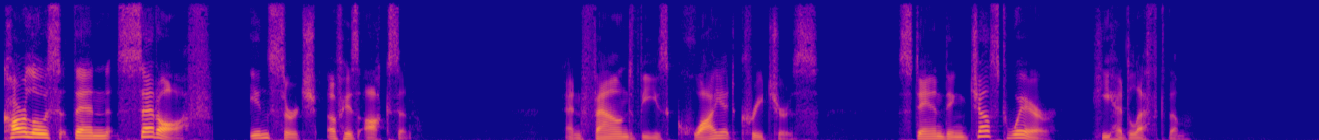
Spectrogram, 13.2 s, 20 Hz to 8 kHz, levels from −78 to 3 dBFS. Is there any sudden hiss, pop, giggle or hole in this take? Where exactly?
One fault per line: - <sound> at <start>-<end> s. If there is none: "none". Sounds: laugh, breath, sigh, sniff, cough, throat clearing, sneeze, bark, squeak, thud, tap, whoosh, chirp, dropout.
none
